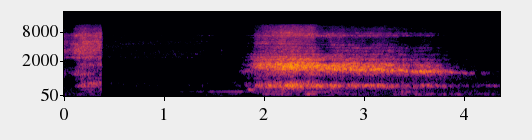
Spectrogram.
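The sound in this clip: A deep breath drawn in: a long, airy inhale lasting a couple of seconds, preceded by a short breathy burst and a brief pause.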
